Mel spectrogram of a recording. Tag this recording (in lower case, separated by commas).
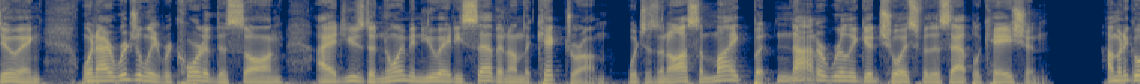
speech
